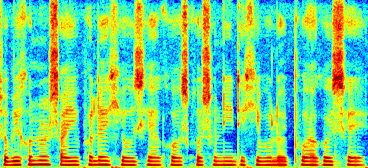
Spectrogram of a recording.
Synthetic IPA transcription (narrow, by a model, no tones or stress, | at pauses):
sobikʰɔnɔɹsajupʰalɛxewzijaɡɔsɡɔsunidekʰibɔlojpʊwaɡojsɛ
